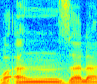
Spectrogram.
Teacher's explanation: nun mati bertemu dengan zai itu diikhfakan.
